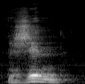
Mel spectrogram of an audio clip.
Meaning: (noun) 1. meaning, significance 2. point, the purpose or objective, which makes something meaningful 3. sentence, phrase 4. sense (means of perceiving reality) 5. sense, comprehension
- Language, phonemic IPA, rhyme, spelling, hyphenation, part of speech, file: Dutch, /zɪn/, -ɪn, zin, zin, noun / verb, Nl-zin.ogg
